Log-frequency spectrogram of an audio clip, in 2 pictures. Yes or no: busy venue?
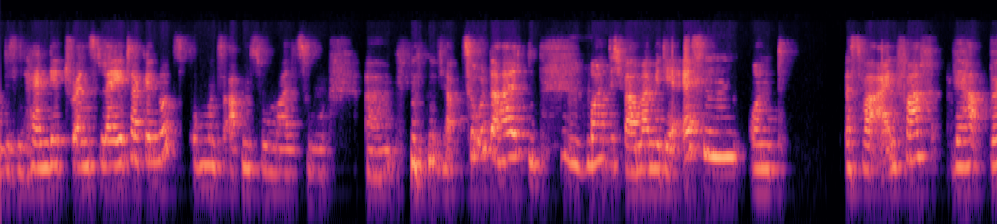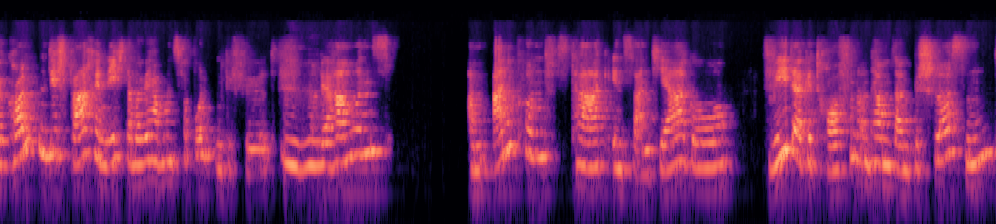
no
